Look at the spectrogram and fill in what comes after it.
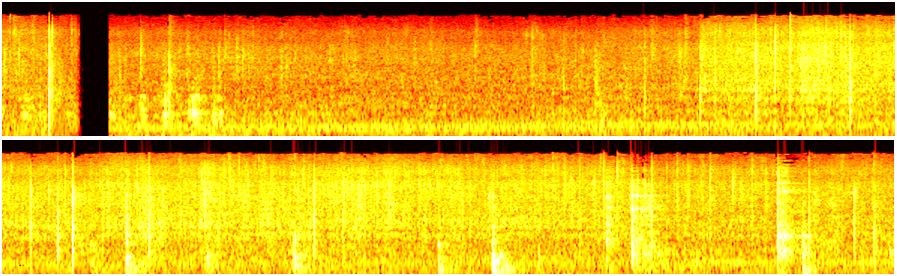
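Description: Kale and yellow squash patties frying in avocado oil, a sizzle that grows louder about four to five seconds in as a second scoop of batter goes into the pan. Scattered sharp clicks of the metal scoop and wooden spatula against the pan sound through it.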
